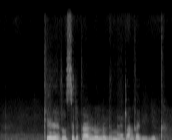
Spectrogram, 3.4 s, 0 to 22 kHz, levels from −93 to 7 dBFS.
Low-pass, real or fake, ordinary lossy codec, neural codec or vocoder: 19.8 kHz; fake; none; codec, 44.1 kHz, 2.6 kbps, DAC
